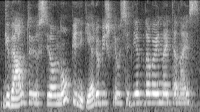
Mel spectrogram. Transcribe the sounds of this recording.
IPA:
ɡʲɪˈʋʲæntoːjʊs jɛʊ ˈnʊ pʲɪnʲɪˈɡʲeːlʲʊ ˈbʲɪʃʲkʲɪ ʊʃʲsʲɪˈdʲiːrbdɐʋoː jɪˈnɐɪ tʲɛˈnɐɪs

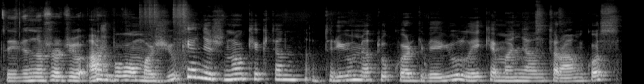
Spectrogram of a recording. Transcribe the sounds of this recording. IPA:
ˈtɐɪ ˈʋʲiɛnʊ ˈʒoːd͡ʒʲʊ ˈɐʃ bʊˈʋɐʊ mɐˈʒʲuːkʲeː nʲɛʒʲɪˈnɐʊ ˈkʲiɛk tʲɛn tʲrʲɪˈjʊ mʲɛˈtʊkʊ ɐr dʲʋʲiɛˈjuː ˈlˠɐɪkʲeː mɐˈnʲɛ ɐnt ˈrɐŋkoːs

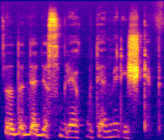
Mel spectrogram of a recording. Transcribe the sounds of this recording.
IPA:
tɐˈdʊ ˈdʲæːdʲɪ sʊ bʲlʲeːˈkuːtʲeːm ɪr ˈiːʃʲkʲɛpʲɪ

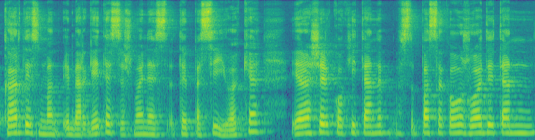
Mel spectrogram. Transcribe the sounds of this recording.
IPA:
ˈkɐrtɐɪs mɐn ɪ mʲɛrˈɡɐɪtʲeːs ɪʃ ˈmɑːnʲɛs tɐɪp pɐˈsʲɪjuɔkʲɛ ɪr ɐʃ ɪr ˈkoːkʲɪ tʲɛn pɐsɐˈkɐʊ ˈʒuɔdʲɪ tʲɛn

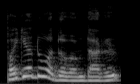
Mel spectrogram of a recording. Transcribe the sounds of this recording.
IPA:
pɐɡʲiɛˈduɔdɐʋɐm ˈdɐr

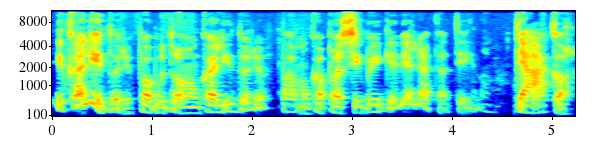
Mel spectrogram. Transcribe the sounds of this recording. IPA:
ɪ kɐˈlʲiːdoːrʲɪ pɐˈbuːdɐʋɐm kɐˈlʲiːdoːrʲɪ ˈpɑːmoːkɐ pɐˈsʲiːbɐɪkʲ ɪ ˈʋʲeːlʲɛt ɐˈtʲɛɪnɐm ˈtʲæːkoː

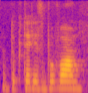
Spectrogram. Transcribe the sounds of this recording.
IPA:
ˈdʊktʲɛrʲiːs ˈbʊʋoː

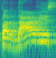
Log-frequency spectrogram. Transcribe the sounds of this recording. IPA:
pɐrˈdɑːʋʲiːs

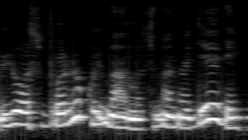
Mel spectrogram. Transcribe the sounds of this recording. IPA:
ˈjuɔs broːˈlʲuːkʊɪ ˈmɑːmoːs ˈmɑːnoː ˈdʲeːdʲɛɪ

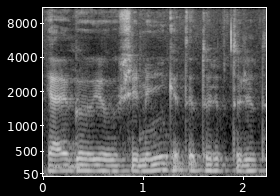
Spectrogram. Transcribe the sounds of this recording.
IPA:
ˈjɛɪɡʊ jɛʊ ʃʲɛɪmʲɪˈnʲɪŋʲkʲeː tɐɪ ˈtʊrʲɪ tʊˈrʲeːt

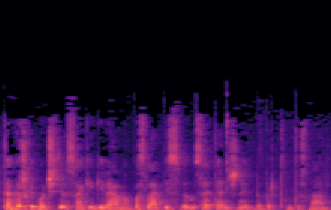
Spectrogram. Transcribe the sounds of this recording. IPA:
tʲɛn kɐʃˈkɐɪp moːˈt͡ʃʲʊtʲeː ˈsɑːkʲeː ɡʲiːˈʋʲæːnoː pɐs ˈlˠɑːpʲeːs ˈʋʲɪnt͡sɑː tʲɛn ʒʲɪˈnɐɪ dɐˈbɐr tʲɛn tɐs ˈnɐm

